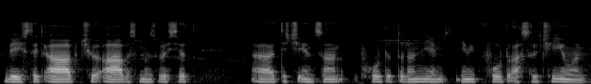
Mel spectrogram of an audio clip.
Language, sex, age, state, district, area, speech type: Kashmiri, male, 18-30, Jammu and Kashmir, Shopian, urban, spontaneous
